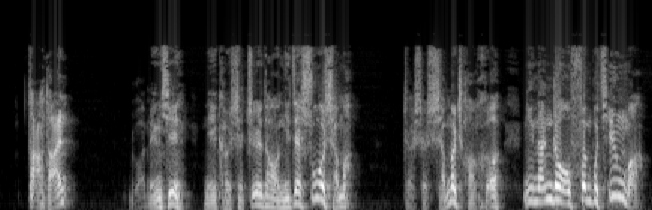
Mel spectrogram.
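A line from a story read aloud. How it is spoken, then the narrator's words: Father roaring. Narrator (Chinese): 阮父不由大吼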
